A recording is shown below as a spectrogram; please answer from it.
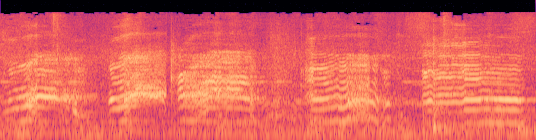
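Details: Strong, high-pitched cries in repeated bursts with brief breaths between; vigorous first cry of a newborn baby boy in the first minute after birth, around umbilical cord cutting.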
